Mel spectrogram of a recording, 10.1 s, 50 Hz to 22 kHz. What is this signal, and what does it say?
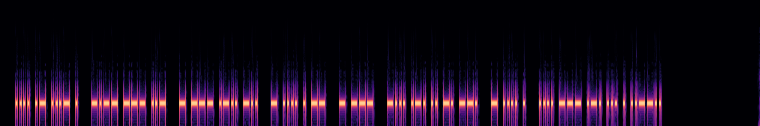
Morse code, heard as a keyed tone, about 44 wpm, 700 Hz. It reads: HAVE YOU TOLD THEM TO BRING THE HORSE?
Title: Sentences from Top 500 Words 45wpm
